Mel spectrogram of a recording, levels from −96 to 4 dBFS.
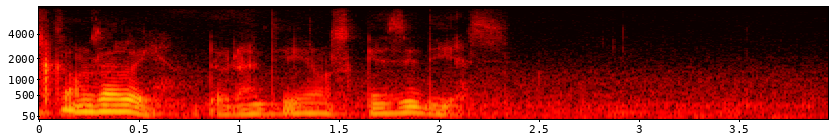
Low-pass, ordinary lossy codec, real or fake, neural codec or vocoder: none; none; real; none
